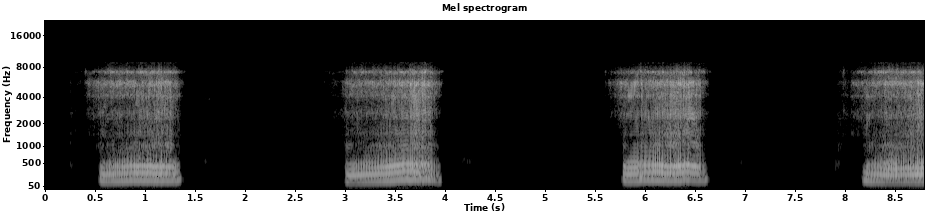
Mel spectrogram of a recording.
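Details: Real recording of a woman snoring during sleep: loud, rough snores on each in-breath, about 23 a minute, separated by quiet pauses.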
